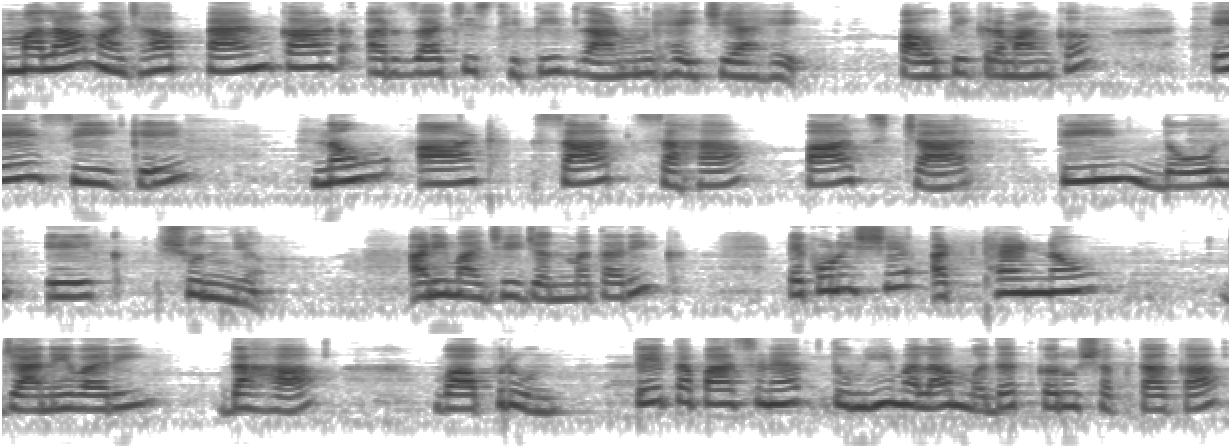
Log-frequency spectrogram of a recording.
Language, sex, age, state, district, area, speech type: Marathi, female, 45-60, Maharashtra, Kolhapur, urban, read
